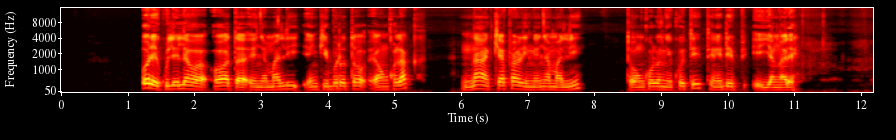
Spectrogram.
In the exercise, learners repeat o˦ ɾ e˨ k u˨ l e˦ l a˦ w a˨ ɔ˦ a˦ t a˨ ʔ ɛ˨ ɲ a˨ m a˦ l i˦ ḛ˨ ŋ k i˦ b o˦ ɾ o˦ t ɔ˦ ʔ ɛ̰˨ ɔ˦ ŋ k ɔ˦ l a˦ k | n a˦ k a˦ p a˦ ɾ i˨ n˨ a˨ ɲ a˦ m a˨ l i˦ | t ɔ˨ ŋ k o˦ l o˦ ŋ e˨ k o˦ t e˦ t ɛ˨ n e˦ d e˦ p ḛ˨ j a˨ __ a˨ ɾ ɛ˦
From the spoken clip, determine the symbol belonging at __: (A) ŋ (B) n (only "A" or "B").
A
